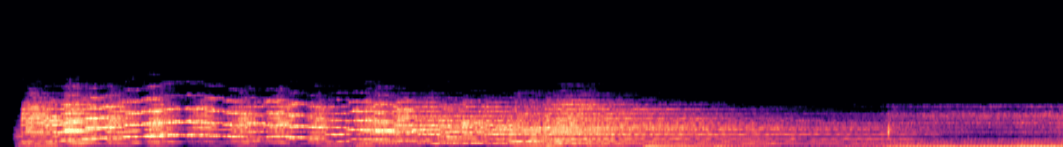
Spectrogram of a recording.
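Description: A car engine revs up and pulls away, its droning pitch rising and falling through a steady rumble, with the noise swelling louder at the end. No one speaks.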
